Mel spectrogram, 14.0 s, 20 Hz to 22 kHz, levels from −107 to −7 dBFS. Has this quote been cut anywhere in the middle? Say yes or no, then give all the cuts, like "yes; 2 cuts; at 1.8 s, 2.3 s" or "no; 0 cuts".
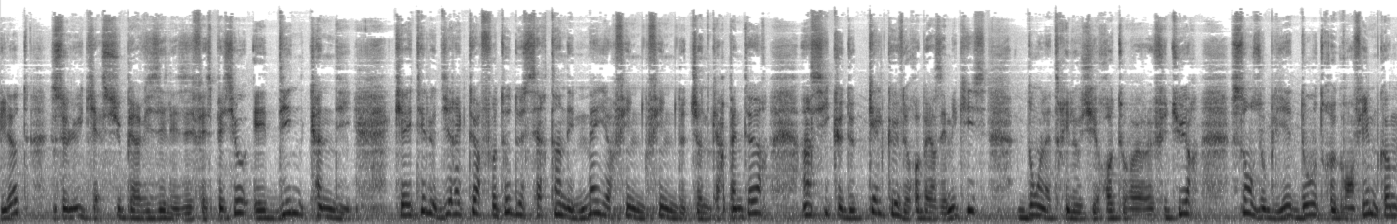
yes; 2 cuts; at 6.4 s, 9.0 s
